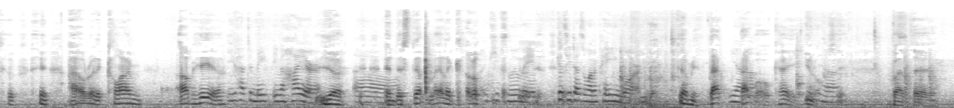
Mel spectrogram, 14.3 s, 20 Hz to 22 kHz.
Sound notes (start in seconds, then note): 0.4 laughs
